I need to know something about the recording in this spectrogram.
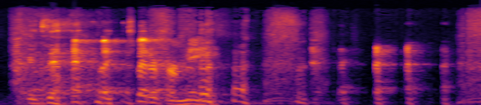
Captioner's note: laughing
